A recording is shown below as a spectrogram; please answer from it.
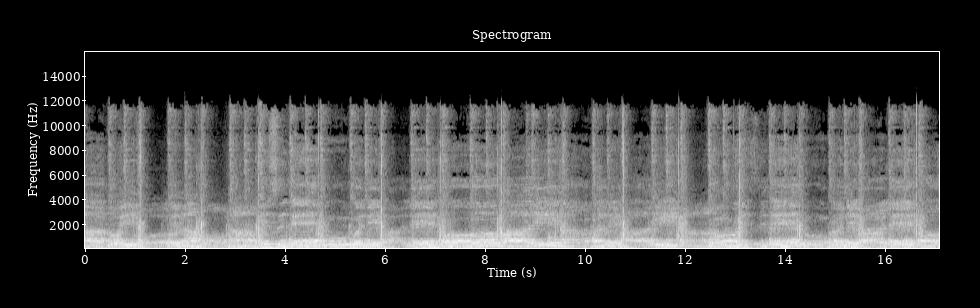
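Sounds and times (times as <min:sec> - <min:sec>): devotional song with beat: 0:00.0 - 0:17.0.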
